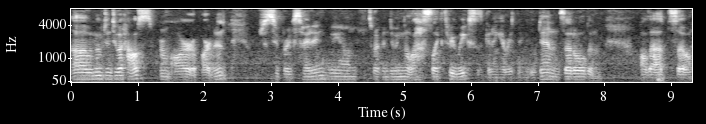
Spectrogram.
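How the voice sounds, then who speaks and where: Background noise is noticeable in this clip. A man speaks fairly quickly over it. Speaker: vlogger. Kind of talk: casual vlog update. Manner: hesitant, many fillers.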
